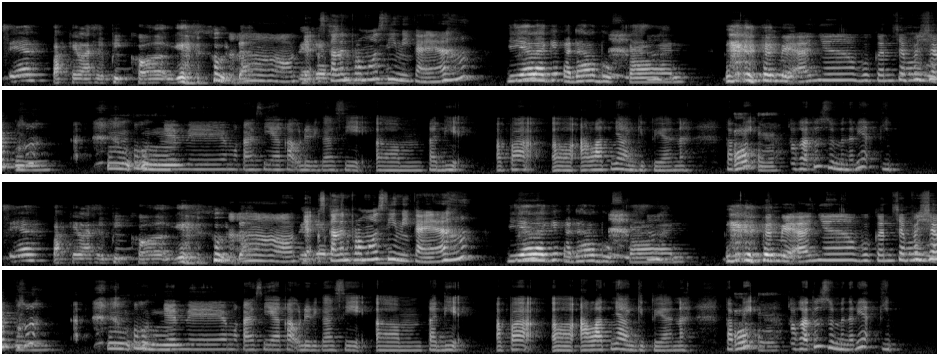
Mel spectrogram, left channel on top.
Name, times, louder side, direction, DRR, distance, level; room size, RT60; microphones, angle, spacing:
voice 1, 0.1-2.5 3.0-3.3 5.1-6.8 7.2-7.9 9.0-9.7 10.4-11.2 16.7-17.1, equal, 45° left, 7 dB, 1.6 m, -22 dB
voice 2, 2.3-4.7 5.1-5.4 6.1-6.7 7.4-9.7 10.3-14.0 14.3-16.9 17.2-18.3, right 4 dB, 25° right, 8 dB, 0.8 m, -26 dB
12.5 x 7.8 x 6.4 m, 0.43 s
head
